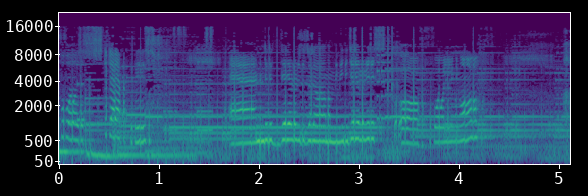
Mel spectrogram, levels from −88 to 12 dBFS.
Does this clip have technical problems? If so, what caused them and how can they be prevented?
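Yes. Throughout the clip the sound plays an octave high, with a steady flutter at about 11.7 Hz, yet its overall pace stays normal. This is planar audio read as interleaved. Each block of about 85 ms, which fits a 4096-sample block, stores all left-channel samples and then all right-channel samples, but it was read as alternating left-right pairs. Each block is therefore squeezed into half its time and played twice, first left and then right. To prevent it, match the reader's channel layout flag to the actual buffer format, or convert planar data to interleaved before handing it on.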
